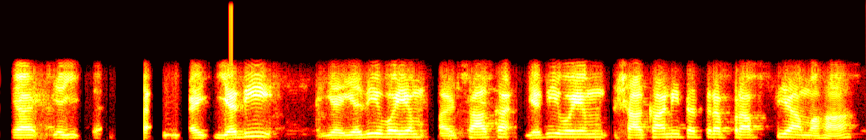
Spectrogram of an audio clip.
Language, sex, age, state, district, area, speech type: Sanskrit, male, 30-45, Tamil Nadu, Chennai, urban, conversation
